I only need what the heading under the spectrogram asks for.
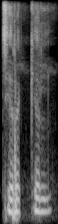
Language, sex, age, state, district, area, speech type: Malayalam, male, 30-45, Kerala, Kottayam, urban, spontaneous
